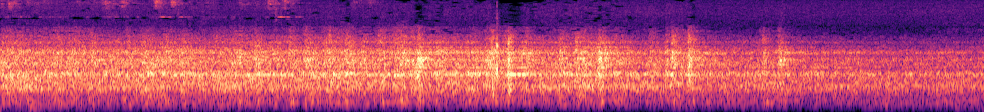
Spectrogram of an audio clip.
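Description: Passenger coaches of an express train rolling away over the track and points, the wheels clacking at rail joints in a short run of clicks a couple of seconds in. The sound eases a little near the end as the train draws off.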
